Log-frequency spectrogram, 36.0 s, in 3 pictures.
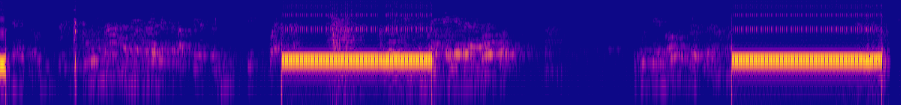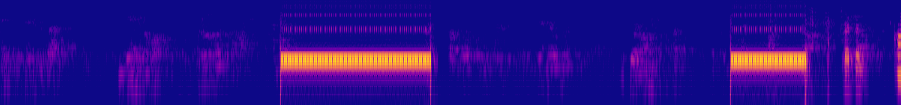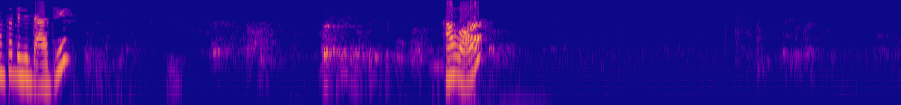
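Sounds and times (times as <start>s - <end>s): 
speech: 0.3s - 5.3s, 8.4s - 11.7s, 13.6s - 16.3s, 19.2s - 21.8s, 23.2s - 25.3s, 30.0s - 30.6s
telephone ringing tone while a call is transferred: 3.8s - 5.8s, 9.8s - 11.9s, 15.8s - 17.8s, 21.8s - 22.8s.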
